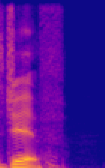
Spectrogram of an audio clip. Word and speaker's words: GIF: The guy who created it came out and said it's GIF. – Okay. – So... – I missed that. – But it's because the G stands for graphical, and so he thinks it should be a hard G.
